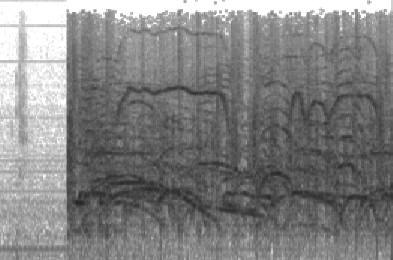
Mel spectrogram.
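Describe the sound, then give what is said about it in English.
A crowd bursts into loud, sustained cheering for blue jeans after a brief quiet start, with high whoops and shouting voices layered over a dense roar that holds steady for several seconds. “This is the last time you heard chairs for blue jeans.”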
